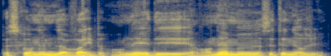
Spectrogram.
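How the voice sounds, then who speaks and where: Sex: man. Origin: Dominican Republic. Role: hospital head interviewing. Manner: slow, measured questions. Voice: very low, gravelly, flat and dark. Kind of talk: in-character job interview.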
